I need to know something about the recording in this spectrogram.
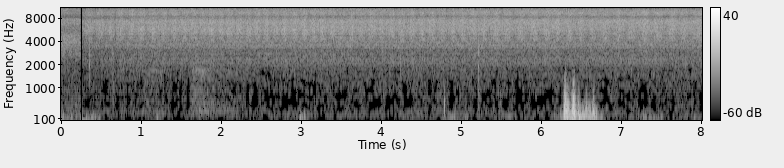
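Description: Mojave rattlesnake (Crotalus scutulatus) rattling its tail in a steady, high, hissing buzz: a defensive warning from a coiled snake that has been nearly stepped on. A brief low sound breaks in about six seconds in.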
